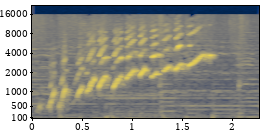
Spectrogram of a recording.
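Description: Cartoon-style comedy sound effect: a quick run of short notes climbing steadily in pitch for about a second and a half, over background music.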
